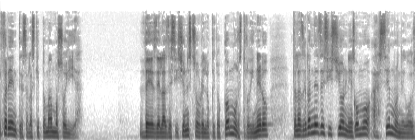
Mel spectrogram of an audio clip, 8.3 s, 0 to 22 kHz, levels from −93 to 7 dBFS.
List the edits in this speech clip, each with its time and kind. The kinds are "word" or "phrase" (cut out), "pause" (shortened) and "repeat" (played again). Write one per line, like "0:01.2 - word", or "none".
0:01.3 - word
0:03.8 - word
0:04.3 - word
0:04.7 - word
0:05.8 - word
0:07.0 - word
